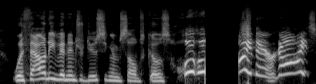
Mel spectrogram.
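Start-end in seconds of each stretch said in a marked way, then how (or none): 1.7-3.1 put-on cartoon mouse voice, much higher, slower. Retelling how a tour guide's friend greets the group, perfect Mickey Mouse voice. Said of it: "in a perfect Mickey voice".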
